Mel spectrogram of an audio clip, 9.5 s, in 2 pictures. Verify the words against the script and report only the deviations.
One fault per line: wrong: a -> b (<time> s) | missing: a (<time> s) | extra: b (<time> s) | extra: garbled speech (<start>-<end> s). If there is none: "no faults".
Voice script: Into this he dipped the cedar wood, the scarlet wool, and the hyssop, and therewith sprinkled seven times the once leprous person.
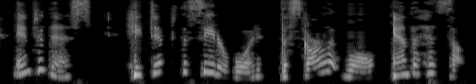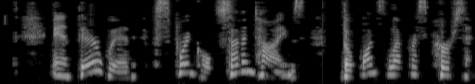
no faults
